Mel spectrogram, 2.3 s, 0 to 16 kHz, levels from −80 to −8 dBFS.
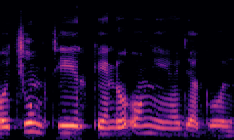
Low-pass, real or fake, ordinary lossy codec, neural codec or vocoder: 14.4 kHz; fake; none; codec, 44.1 kHz, 7.8 kbps, DAC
